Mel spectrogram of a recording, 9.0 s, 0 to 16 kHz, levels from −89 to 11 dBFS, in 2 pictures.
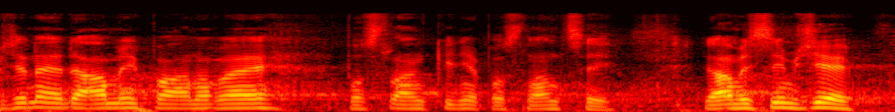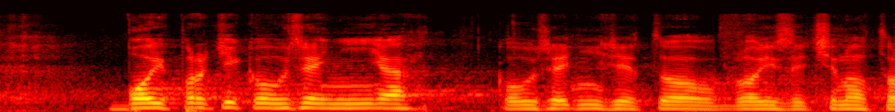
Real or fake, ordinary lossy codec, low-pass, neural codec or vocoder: fake; AAC, 64 kbps; 9.9 kHz; vocoder, 22.05 kHz, 80 mel bands, Vocos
